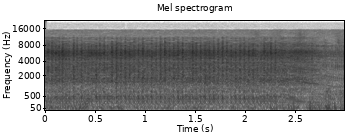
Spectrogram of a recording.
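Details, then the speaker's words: Husqvarna 122HD60 hedge trimmer: engine buzzes hard and steady but there is no crisp blade chatter and the cutters barely move. Blade friction was the first guess; the clutch is slipping on grease in the drum. "the blades do not want to spin very fast at all normally a person would think that there's a lot of friction a lot of resistance and that's why they're not moving"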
